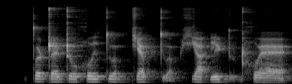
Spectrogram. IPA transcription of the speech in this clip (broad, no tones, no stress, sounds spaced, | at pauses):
t̪ ɔ ʈ æ ʈ u χʷ i tʷ æ b c æ p tʷ a̰ p ç a ʔ i ɖ ɾ ṵ ɖ χʷ æ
